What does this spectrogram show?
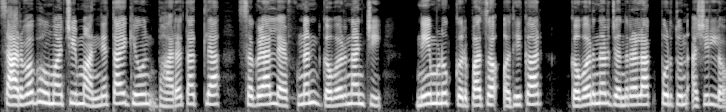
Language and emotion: Goan Konkani, neutral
